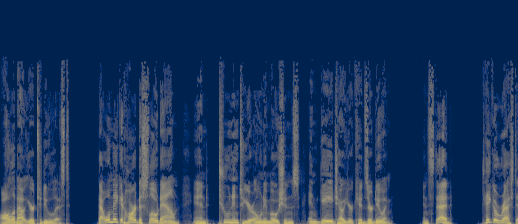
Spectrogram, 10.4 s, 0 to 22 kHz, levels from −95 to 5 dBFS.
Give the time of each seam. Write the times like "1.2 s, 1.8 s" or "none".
none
